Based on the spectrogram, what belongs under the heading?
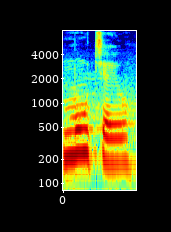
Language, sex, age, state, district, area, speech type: Sindhi, female, 30-45, Uttar Pradesh, Lucknow, urban, read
